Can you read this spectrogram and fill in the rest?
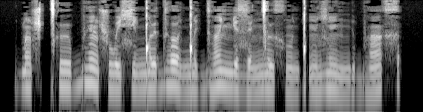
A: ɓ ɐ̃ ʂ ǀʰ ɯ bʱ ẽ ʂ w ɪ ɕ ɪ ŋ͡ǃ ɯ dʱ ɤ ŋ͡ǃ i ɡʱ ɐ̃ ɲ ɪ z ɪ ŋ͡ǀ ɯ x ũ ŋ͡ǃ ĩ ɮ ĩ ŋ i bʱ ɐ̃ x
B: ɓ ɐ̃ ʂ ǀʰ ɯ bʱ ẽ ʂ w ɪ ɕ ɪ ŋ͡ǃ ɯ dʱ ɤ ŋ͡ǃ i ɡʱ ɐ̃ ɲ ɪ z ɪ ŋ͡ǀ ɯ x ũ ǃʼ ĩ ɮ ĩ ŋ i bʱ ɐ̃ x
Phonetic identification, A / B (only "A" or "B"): B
